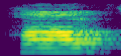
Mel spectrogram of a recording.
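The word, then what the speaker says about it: half: जबकि एल यहाँ पर है लेकिन हम उसका उच्चारण नहीं कर रहे हैं. हाफ, चॉक, कॉफ, आलमंड, बाम, फॉक, बक, सब में एल को हम साइलेंट रखेंगे.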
